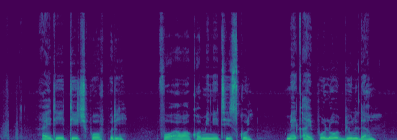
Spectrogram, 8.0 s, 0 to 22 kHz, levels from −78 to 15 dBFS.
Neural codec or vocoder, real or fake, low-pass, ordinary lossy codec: none; real; none; none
